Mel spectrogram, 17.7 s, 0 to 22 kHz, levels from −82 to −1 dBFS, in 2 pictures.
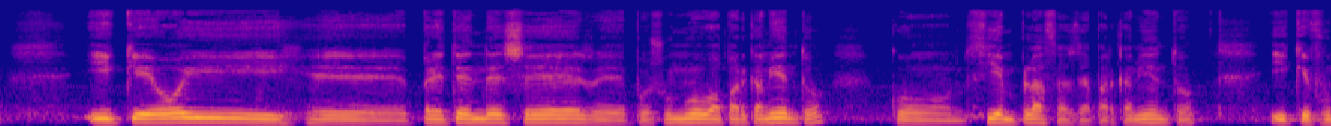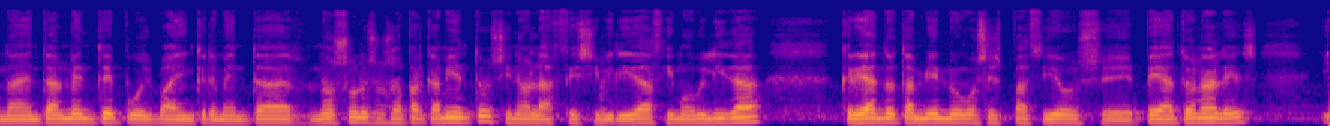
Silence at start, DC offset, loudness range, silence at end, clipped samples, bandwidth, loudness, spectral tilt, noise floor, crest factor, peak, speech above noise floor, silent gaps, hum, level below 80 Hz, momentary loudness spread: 0.15 s; under 0.1%; 4 LU; 0 s; under 0.1%; 15.5 kHz; -27 LUFS; -6 dB/octave; -51 dBFS; 18 dB; -8 dBFS; 24 dB; none; none; -72 dBFS; 11 LU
